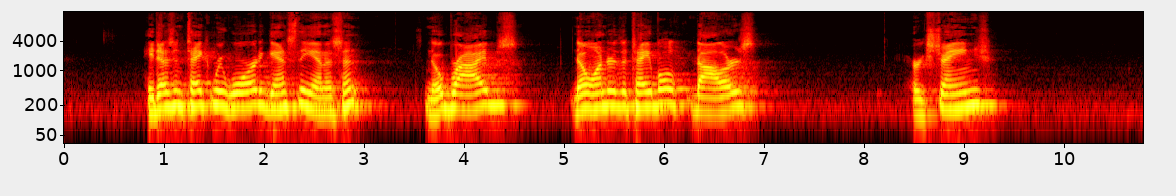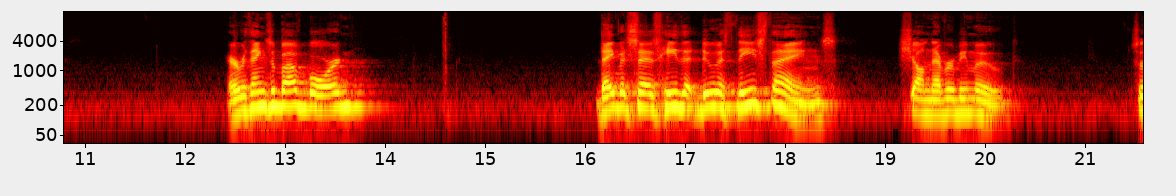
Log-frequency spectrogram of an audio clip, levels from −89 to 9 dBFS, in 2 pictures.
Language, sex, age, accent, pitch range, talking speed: English, male, 60-79, American, 165-195 Hz, 85 wpm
